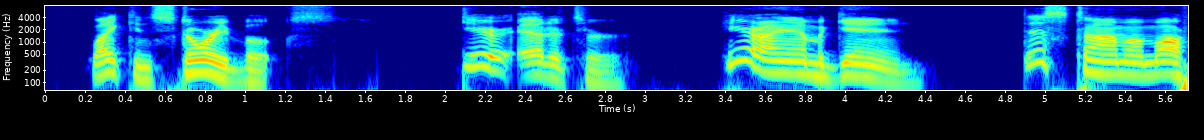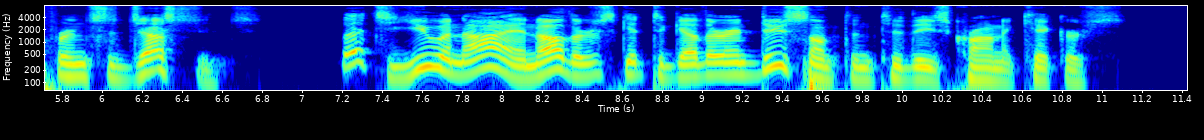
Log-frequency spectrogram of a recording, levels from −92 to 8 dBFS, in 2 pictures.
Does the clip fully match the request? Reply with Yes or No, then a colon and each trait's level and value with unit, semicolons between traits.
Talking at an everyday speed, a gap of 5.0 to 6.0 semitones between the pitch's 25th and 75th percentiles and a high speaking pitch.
No: average, 155 wpm; wide, 5.5 semitones; medium, 145 Hz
